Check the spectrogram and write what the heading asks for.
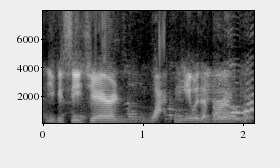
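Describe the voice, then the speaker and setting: A young man doing live commentary on a robot combat event, excitable and losing his voice. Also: mid-range voice, fast, a loud crowd. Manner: excitable, shouts at knockouts.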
